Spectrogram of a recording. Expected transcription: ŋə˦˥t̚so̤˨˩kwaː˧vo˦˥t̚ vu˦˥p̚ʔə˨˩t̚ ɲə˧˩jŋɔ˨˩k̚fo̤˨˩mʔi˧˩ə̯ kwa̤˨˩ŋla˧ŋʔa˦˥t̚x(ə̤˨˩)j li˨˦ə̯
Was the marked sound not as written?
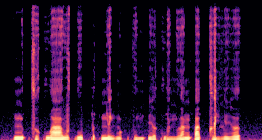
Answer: no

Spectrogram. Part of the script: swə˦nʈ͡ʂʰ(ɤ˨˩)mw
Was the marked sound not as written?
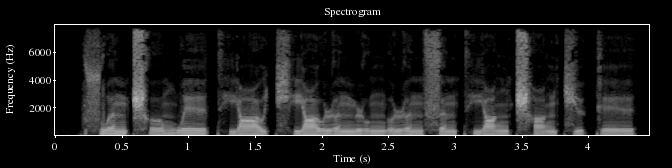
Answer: no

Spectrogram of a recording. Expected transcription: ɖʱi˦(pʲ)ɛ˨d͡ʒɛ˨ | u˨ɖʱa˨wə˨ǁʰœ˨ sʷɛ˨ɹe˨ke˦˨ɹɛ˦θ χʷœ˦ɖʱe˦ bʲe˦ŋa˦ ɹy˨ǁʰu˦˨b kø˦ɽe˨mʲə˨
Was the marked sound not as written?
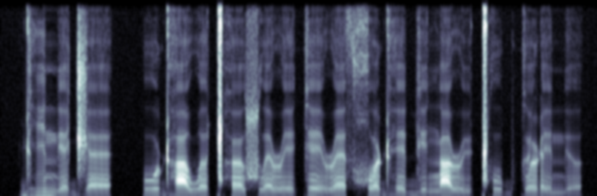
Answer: yes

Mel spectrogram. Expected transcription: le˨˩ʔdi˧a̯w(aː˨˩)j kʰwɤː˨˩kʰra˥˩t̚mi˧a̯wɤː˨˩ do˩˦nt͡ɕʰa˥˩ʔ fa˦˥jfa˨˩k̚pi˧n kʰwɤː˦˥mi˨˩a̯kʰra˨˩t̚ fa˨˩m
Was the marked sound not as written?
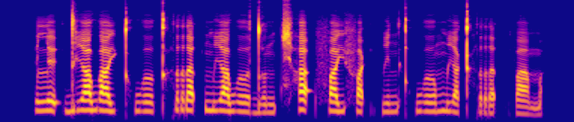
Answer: yes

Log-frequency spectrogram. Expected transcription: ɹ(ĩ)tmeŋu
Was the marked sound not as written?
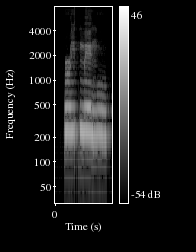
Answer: yes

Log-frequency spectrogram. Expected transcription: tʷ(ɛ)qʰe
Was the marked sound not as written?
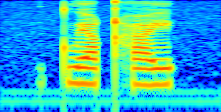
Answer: no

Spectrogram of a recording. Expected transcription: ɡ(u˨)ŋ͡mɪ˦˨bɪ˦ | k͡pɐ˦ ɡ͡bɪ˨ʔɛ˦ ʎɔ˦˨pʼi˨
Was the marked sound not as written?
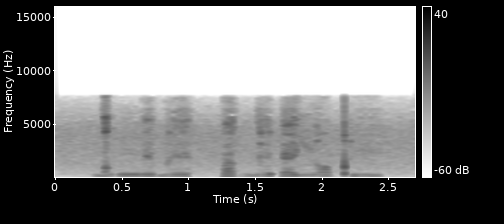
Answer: no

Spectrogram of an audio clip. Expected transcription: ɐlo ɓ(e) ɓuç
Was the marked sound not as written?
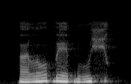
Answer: no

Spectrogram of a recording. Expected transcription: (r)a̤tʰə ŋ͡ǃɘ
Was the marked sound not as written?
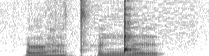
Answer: yes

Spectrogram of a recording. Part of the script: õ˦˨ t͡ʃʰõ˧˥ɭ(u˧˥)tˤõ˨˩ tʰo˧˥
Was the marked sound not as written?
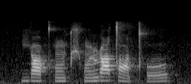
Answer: no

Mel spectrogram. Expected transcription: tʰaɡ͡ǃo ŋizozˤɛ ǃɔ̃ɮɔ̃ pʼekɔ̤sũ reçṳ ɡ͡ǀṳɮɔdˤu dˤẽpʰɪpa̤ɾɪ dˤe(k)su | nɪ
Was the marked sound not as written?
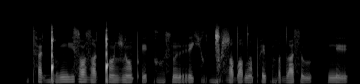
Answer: yes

